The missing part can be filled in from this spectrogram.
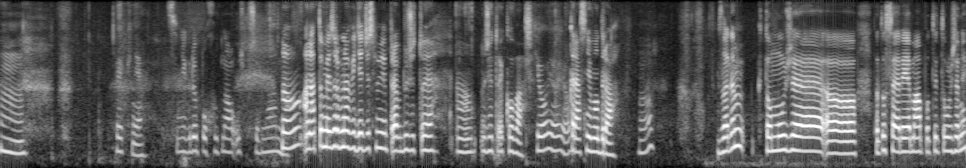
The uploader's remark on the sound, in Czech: Rozhovor byl natáčen ve venkovním prostředí, proto prosím omluvte sníženou kvalitu zvuku.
